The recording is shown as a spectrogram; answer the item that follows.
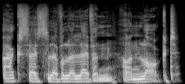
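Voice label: Speech Access Level, British English; World Of Warships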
